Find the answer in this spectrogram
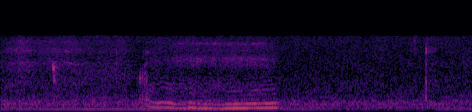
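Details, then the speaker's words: Snoring in a sleeping male cat: a soft, low, buzzing breath lasting over a second with a faint fluttering quality, over room hum. "Tequila. You're snoring. Okay, go back to sleep."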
